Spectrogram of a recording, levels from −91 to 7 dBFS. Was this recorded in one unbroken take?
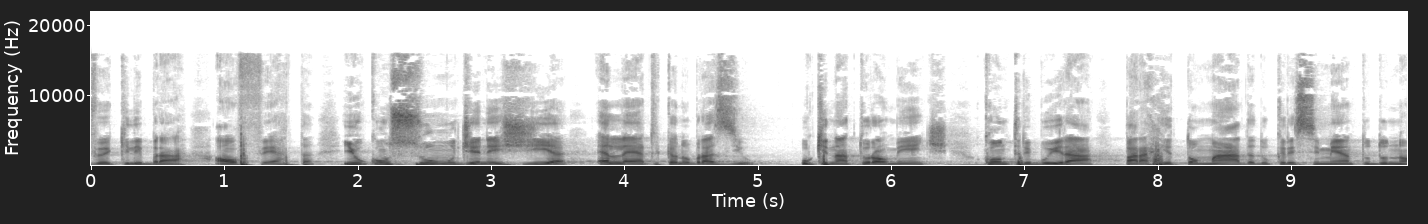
no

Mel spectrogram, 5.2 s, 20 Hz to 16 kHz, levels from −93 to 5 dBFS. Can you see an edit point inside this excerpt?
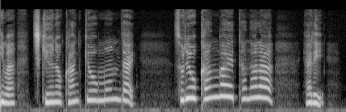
no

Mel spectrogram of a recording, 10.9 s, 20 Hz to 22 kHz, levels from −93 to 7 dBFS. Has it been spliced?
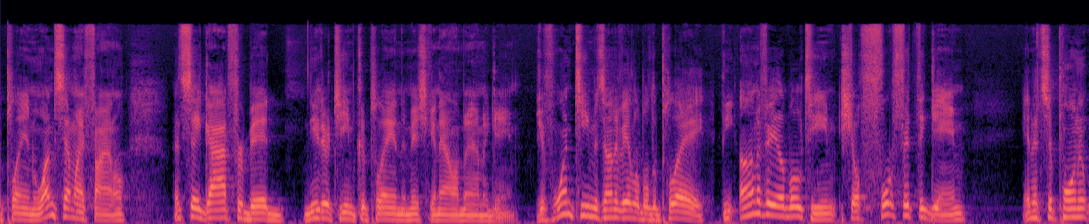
yes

